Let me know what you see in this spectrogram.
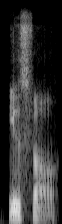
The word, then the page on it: useful: British English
